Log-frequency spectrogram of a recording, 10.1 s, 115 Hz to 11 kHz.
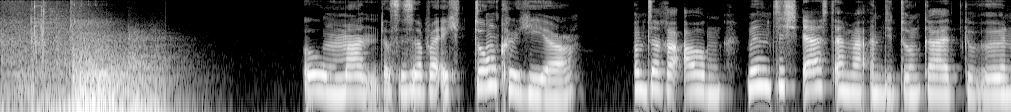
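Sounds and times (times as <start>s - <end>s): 
heavy door slamming shut with a loud bang: 0.0s - 2.2s
speech: 3.2s - 10.0s.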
